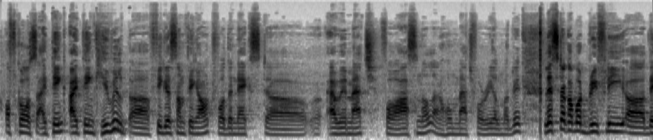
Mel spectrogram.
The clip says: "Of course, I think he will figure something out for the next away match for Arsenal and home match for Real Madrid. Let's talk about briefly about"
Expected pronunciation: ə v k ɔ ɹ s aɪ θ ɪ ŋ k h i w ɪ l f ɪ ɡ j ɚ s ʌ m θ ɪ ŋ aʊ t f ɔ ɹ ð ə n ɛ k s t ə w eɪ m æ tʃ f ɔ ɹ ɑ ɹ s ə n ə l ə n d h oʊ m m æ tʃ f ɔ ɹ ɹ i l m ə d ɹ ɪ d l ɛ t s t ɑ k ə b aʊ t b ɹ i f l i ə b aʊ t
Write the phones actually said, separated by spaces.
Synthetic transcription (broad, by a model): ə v k ɔ ɹ s aɪ t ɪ ŋ k h i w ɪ l f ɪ ɡ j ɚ s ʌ m t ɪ ŋ aʊ t f ɔ ɹ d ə n ɛ k s t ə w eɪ m æ tʃ f ɔ ɹ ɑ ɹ s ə n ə l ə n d h oʊ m m æ tʃ f ɔ ɹ ɹ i l m ə d ɹ ɪ d l ɛ t s t ɑ k ə b aʊ t b ɹ i f l i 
